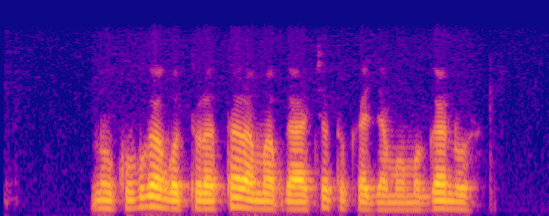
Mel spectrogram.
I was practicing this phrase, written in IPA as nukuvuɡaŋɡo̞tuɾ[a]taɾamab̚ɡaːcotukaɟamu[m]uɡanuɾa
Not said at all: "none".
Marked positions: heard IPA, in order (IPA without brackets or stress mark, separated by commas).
a, m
